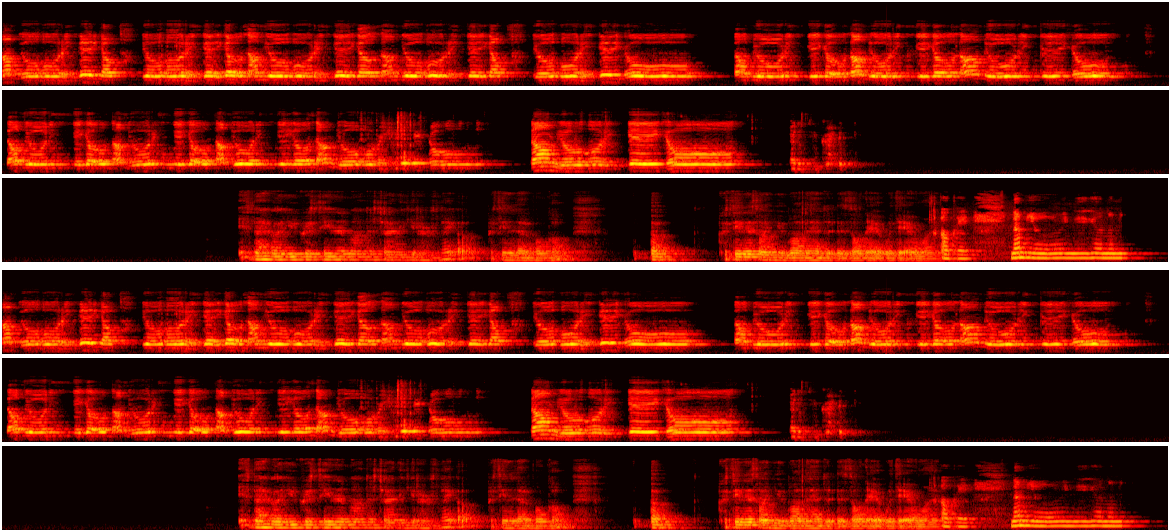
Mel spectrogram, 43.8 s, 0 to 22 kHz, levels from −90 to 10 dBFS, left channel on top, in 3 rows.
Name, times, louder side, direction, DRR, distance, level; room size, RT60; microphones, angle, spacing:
voice 1, 0.0-8.6 9.2-13.9 14.7-20.6 21.2-23.7 24.4-24.5 24.8-25.0, left 2 dB, 10° left, 1.7 m, -27 dB
voice 2, 32.1-35.0 35.2-36.5 37.3-37.4 38.1-40.9, right 1 dB, 20° right, 4.3 m, -33 dB
voice 3, 40.9-43.2, left 2 dB, 50° left, 1.3 m, -30 dB
24.5 x 19.0 x 2.6 m
head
